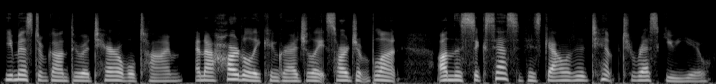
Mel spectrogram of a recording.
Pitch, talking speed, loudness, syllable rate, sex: 180 Hz, 200 wpm, -22 LUFS, 5.6 syllables/s, female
